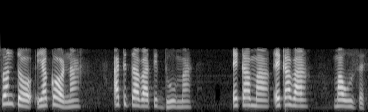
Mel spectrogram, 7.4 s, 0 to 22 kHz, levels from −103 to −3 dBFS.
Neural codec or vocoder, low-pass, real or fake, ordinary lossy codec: none; 3.6 kHz; real; none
